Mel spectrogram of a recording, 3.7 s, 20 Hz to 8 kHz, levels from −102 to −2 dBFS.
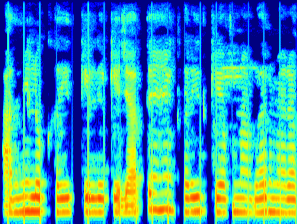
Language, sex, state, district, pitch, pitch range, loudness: Hindi, female, Jharkhand, Sahebganj, 185 Hz, 180-190 Hz, -26 LUFS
